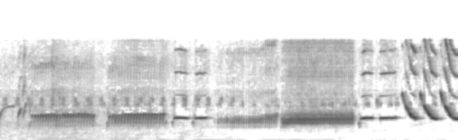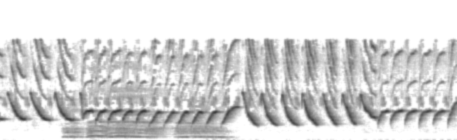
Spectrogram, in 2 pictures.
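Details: A male canary delivers steady rolled trills at several pitches, broken by short pauses, then a long run of quick sweeping chirps, with a lower warbling phrase underneath partway through.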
